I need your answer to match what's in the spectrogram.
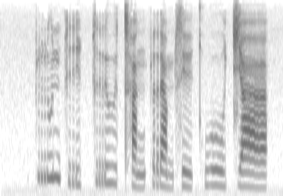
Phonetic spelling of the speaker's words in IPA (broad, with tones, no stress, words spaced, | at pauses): pru˥˩nkri˨˩ʔkrɯː˧ tʰa˩˦ŋpra˨˩m seː˨˩kʰwoː˧t͡ɕaː˧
